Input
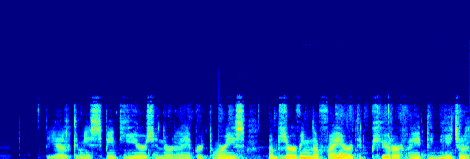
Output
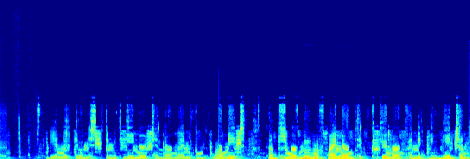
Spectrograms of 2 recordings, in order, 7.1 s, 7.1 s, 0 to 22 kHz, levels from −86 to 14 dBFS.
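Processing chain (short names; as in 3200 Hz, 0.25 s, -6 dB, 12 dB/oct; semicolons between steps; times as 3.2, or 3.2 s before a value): trilling pitch shifter -11 st, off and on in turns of 95 ms; upward compressor, threshold -24 dBFS; notches 60/120/180/240/300/360/420 Hz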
